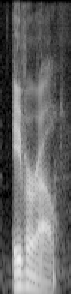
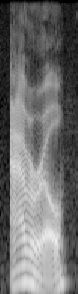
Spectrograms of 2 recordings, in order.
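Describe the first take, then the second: First: "Averell" like Avery with an L; settled "Averell", AY-ver-el, falling at the end; corrected name. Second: "Averill" with a short A as in "have"; tentative "Averill", AV-er-il, rising at the end; first guess at name. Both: Shown as a demonstration. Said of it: "Avery, but with an L".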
